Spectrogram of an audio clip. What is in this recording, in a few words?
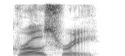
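"grocery", English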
